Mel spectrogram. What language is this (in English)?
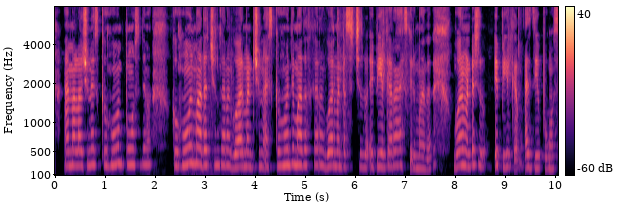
Kashmiri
